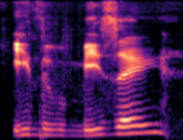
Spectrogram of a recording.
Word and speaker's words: Illumise: Illumise. That sounds wrong, but We got Volbeat and Illumise. because it's like illuminate. I guess. But French. Illumise. Illuminate, but French.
